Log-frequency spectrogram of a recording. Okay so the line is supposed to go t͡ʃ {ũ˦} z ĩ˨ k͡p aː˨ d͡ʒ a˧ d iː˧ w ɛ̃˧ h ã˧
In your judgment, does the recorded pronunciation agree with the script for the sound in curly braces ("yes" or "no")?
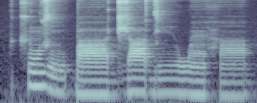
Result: yes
